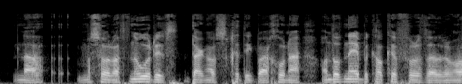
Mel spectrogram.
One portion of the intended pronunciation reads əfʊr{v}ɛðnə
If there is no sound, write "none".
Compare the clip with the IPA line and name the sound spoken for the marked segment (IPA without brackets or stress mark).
ð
